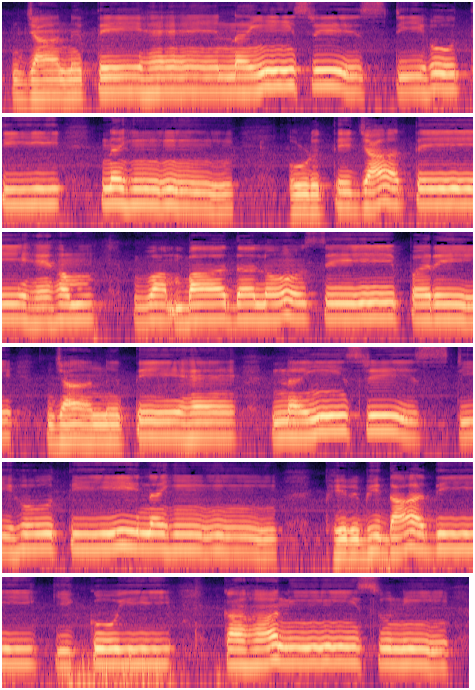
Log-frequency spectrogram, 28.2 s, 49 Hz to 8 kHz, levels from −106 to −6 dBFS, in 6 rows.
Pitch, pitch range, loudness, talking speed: 145 Hz, 130-150 Hz, -19 LUFS, 55 wpm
